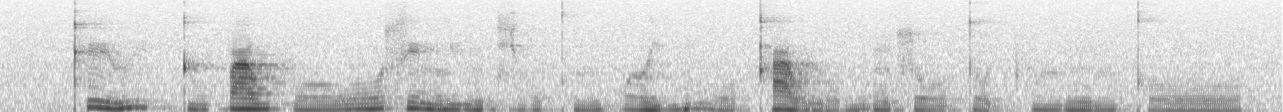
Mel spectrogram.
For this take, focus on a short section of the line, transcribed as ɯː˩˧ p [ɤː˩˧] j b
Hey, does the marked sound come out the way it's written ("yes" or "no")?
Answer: no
